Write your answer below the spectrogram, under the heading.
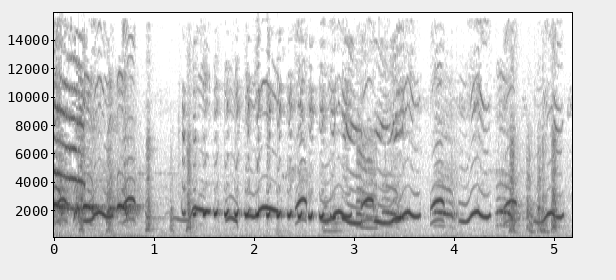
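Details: Noisy wild laughingthrushes, a sound used to lure and tutor birds: clear looping whistled phrases, rolling and wavering, repeated in short bursts separated by brief pauses, with scattered sharp clicks and fewer overlapping voices.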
